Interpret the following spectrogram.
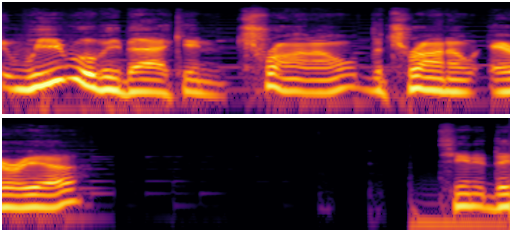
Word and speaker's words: Toronto: shout out Richard Toronto yep Toronto Toronto yeah that's how they say it I got yeah I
